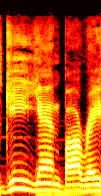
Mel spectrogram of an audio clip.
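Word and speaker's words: Guillain-Barré: Series today we're tackling a fascinating neurological mystery Gillan barar syndrome often pronounced as G Yan B syndrome this is a rare autoimmune disorder that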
